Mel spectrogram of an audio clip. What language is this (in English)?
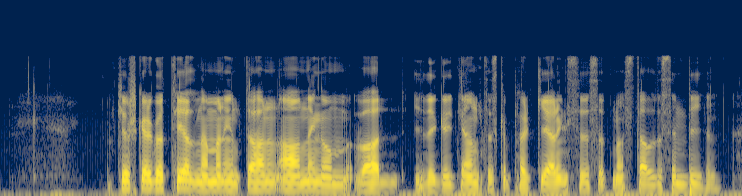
Swedish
